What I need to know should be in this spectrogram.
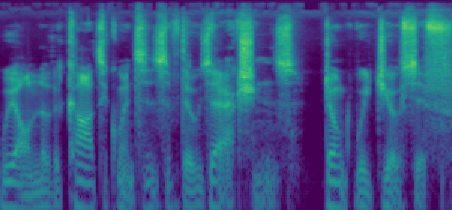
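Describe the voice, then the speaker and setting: Using a put-on character voice, a man speaks at a moderate pace in a dry, close sound with no echo. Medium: read story. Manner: sneering, taunting.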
